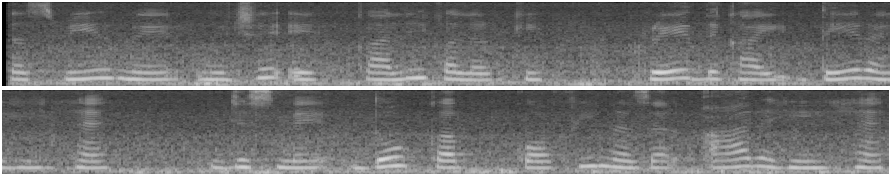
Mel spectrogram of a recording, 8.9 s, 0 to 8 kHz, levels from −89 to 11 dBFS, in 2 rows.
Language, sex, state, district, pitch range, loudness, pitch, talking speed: Hindi, female, Madhya Pradesh, Dhar, 235-260 Hz, -17 LUFS, 245 Hz, 135 wpm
